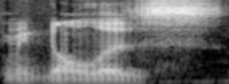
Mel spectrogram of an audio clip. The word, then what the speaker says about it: Mignola: The elves and the Golden Army do not appear in Mike Mignola's comics.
